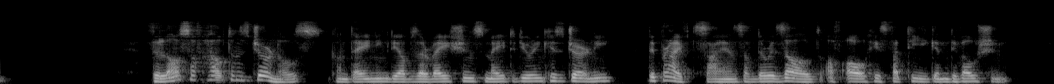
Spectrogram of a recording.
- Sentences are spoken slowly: Yes, slow, 130 wpm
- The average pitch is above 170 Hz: No, low, 135 Hz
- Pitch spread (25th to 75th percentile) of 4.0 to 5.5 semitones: No, narrow, 2.5 semitones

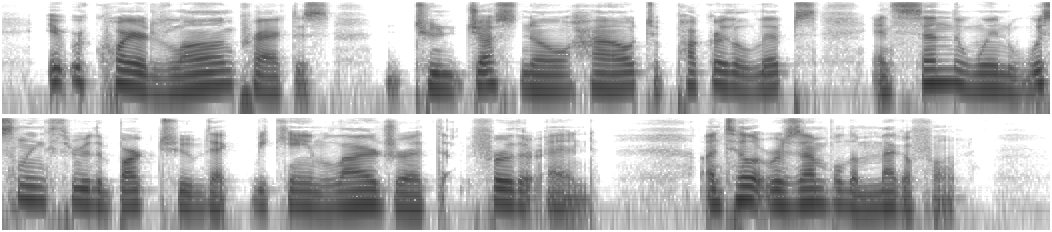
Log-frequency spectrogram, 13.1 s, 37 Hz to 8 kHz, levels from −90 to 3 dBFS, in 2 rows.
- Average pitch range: Yes, average, 3.1 semitones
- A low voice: Yes, low, 125 Hz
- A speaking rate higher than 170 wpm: No, average, 155 wpm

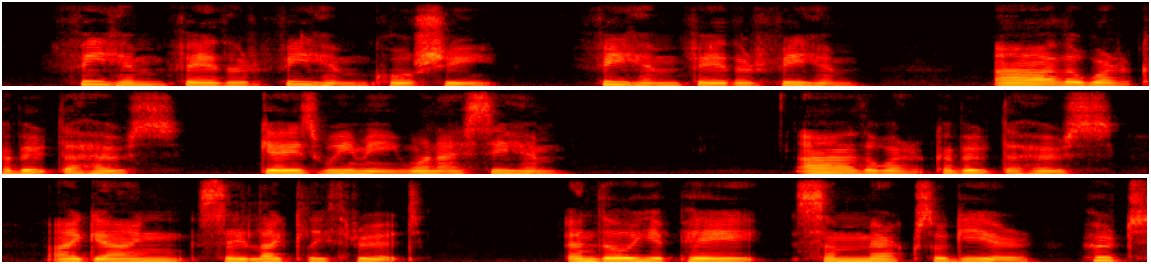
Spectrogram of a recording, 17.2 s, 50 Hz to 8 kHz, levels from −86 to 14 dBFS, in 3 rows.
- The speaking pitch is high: Yes, high, 210 Hz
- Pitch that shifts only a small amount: Yes, narrow, 2.0 semitones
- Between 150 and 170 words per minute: Yes, average, 160 wpm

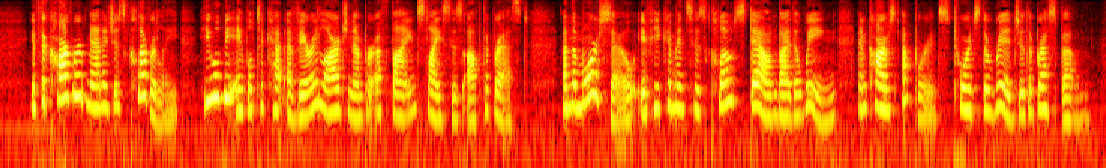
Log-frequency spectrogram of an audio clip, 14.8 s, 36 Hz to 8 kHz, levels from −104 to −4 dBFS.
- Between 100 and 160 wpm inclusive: No, average, 170 wpm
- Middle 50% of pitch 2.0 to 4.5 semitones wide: No, wide, 5.4 semitones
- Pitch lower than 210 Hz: No, high, 235 Hz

